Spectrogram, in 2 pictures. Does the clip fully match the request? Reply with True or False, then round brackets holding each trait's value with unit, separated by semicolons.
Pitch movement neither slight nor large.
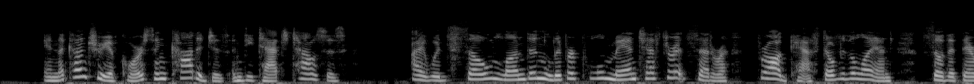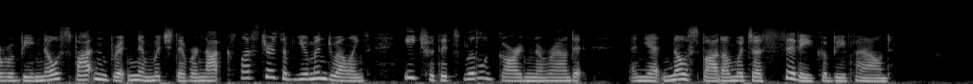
False (7.1 semitones)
